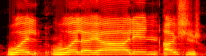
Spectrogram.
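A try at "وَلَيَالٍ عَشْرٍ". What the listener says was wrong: ماشاء اللہ، عین کی آواز عشر میں کلیئر کریں اور شین بھی ساکن ہو جائے، را بھی، عشر واللیل اذا ولیال عشر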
